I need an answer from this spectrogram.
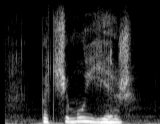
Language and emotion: Russian, neutral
